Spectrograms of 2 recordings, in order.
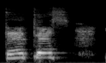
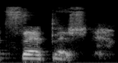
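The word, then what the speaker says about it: Țepeș: Escreve tepes, em romeno se pronuncia tsepes, ou o empalador.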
